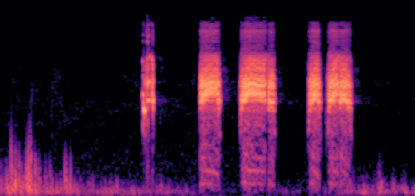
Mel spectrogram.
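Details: Black francolin calling near Khushab: a loud harsh, grating series of rasping notes, one short note then four longer scratchy bursts in about one and a half seconds, with faint low rustling before and after.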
